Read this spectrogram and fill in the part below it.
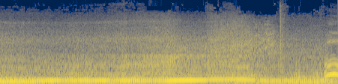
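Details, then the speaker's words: Diesel truck after being accidentally filled with gasoline, both filters filled with good fuel, revved at a light on a test drive: strong, smooth engine note with turbo whoosh, no misses or knocks; running great. Normal revving. "I'm gonna give you all a little Rev real quick while we're at this light"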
